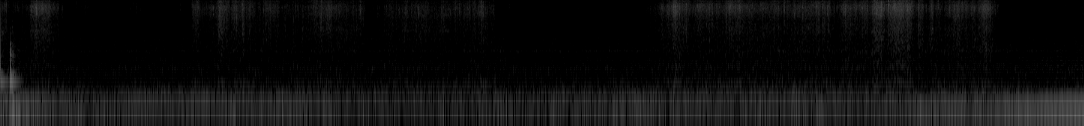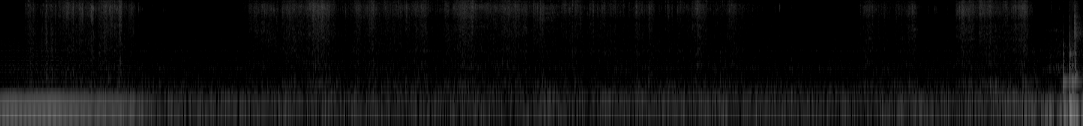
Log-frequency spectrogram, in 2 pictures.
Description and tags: plastic bag rustling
